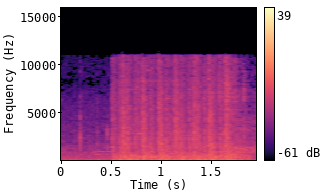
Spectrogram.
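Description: Gunfire in a video game, aimed at a stuck car, starts after a brief quieter moment and becomes a fairly quiet but steady stream of rapid shots with no talking.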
